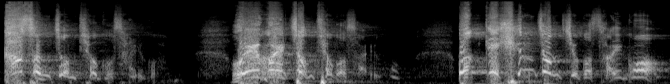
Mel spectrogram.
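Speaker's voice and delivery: high, bold little puppet boasting. Acted. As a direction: brag proudly as the puppet doll. Puppet urges congregation. (당당하게 자랑하는 높은 인형 목소리)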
